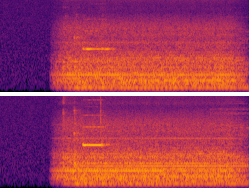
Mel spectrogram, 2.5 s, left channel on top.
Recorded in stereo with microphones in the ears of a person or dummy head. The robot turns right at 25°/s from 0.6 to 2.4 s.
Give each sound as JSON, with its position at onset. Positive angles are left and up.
{"t": 0.6, "sound": "a microwave", "azimuth_deg": -130, "distance_m": 1.4}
